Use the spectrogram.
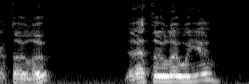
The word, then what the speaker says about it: Cthulhu: creature called thulu um he said that human tongues cannot pronounce his name properly so you pretty much has gives you a license to call it whatever you want to I'm going call it a thulu that looks like a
